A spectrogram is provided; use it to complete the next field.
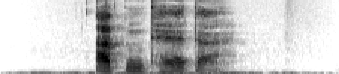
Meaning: attacker, assassin (one who kills, or attempts to kill, for ideological reasons)
- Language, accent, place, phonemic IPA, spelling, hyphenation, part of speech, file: German, Germany, Berlin, /ˈatənˌtɛːtər/, Attentäter, At‧ten‧tä‧ter, noun, De-Attentäter.ogg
